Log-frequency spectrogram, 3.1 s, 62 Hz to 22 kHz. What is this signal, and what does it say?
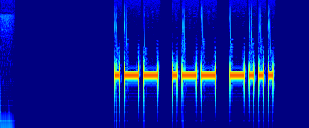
Morse code, heard as a keyed tone, about 25 wpm, 700 Hz. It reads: WWB
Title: USA Call Sign Postfixes - 3 Letters 25wpm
